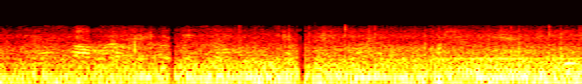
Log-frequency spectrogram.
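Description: A loud, steady low rumble, with a person's voice briefly about half a second in.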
